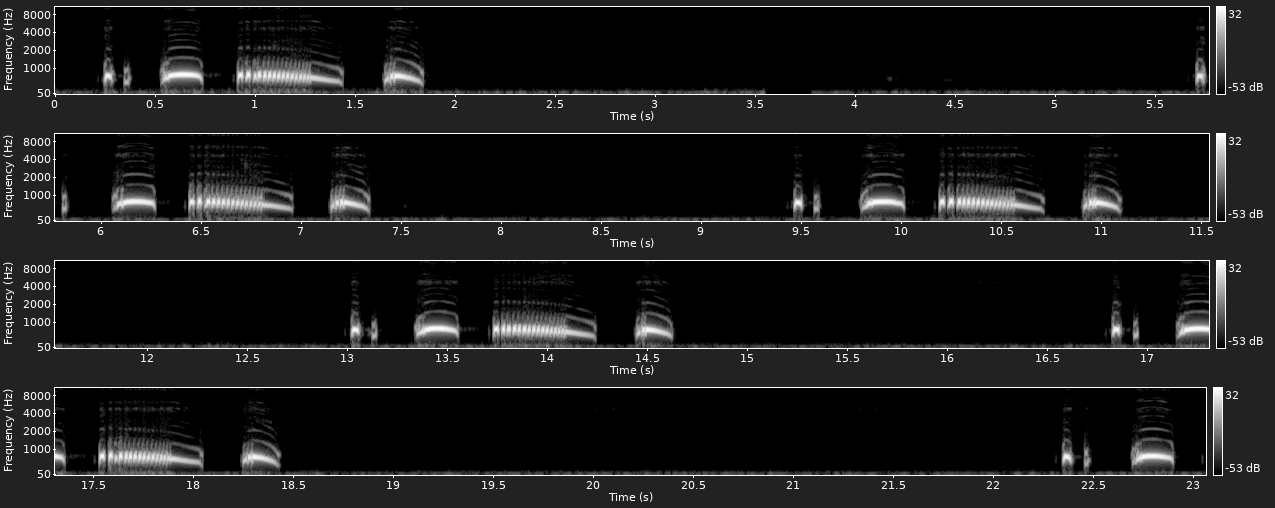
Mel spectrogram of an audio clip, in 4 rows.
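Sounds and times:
dove cooing: 0.2 - 1.9, 5.7 - 7.4, 9.4 - 11.1, 13.0 - 14.6, 16.8 - 18.5, 22.3 - 23.0.

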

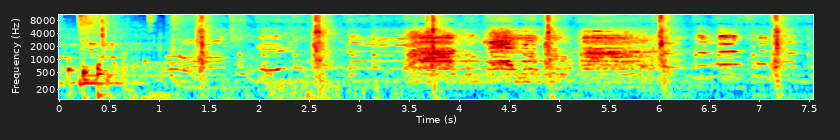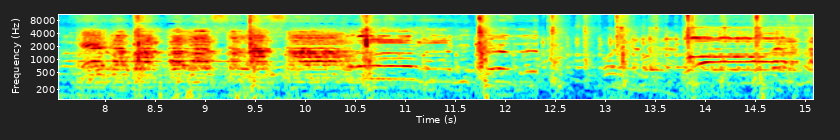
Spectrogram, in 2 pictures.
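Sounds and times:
sharp struck beat: 0.0 - 1.7
group singing in chorus: 0.0 - 12.6, 14.0 - 15.0.

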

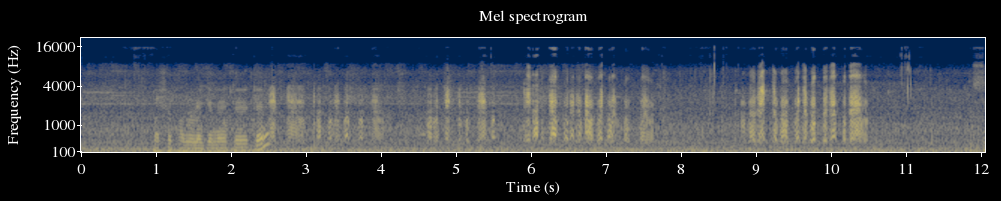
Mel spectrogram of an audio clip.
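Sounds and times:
parakeet squawking chatter: 1.6 - 10.8.

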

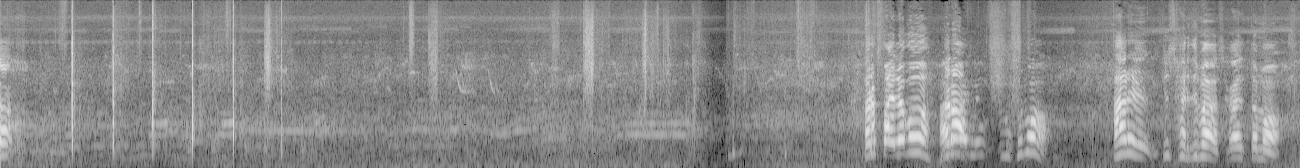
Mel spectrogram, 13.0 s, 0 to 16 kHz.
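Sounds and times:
sharp taps in palm: 0.7 - 3.0.

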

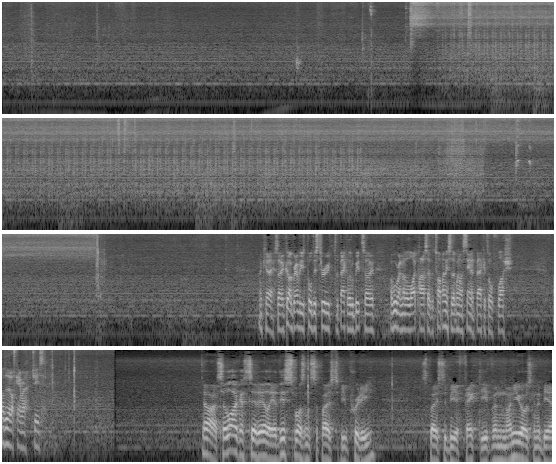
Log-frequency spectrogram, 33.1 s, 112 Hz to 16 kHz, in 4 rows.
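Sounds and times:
welding arc hissing: 6.1 - 18.1.

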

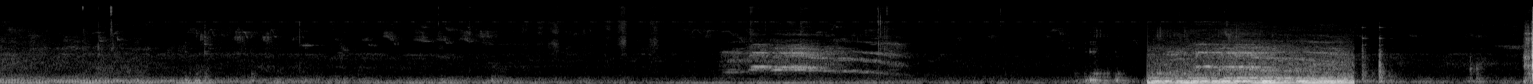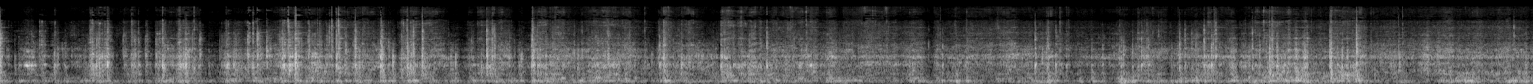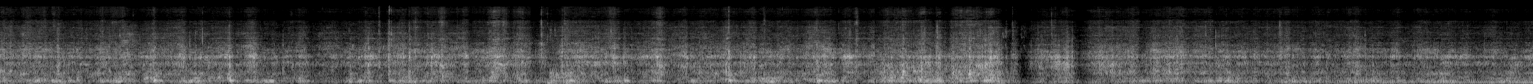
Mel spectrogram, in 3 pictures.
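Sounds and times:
short pitched sound: 11.5 - 13.6
hand-cranked meat grinder rattling: 15.2 - 45.9.

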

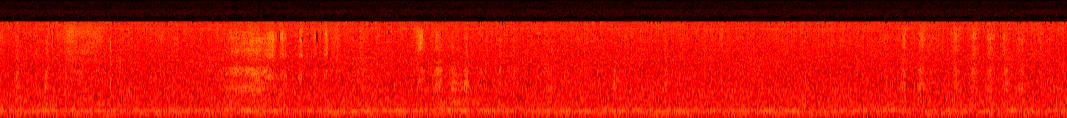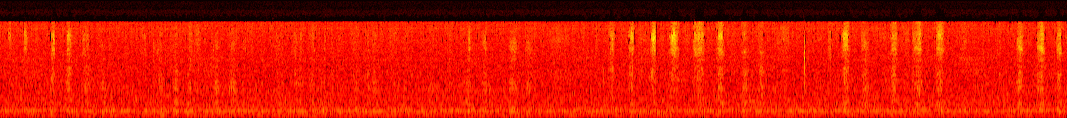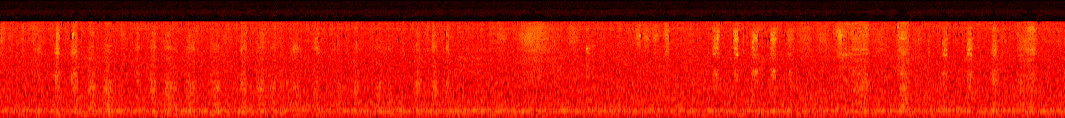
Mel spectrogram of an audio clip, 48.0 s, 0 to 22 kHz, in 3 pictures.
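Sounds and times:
faint steady hum: 0.0 - 47.9
pen nib scratching paper: 25.2 - 27.5, 28.4 - 30.2, 42.7 - 47.6.

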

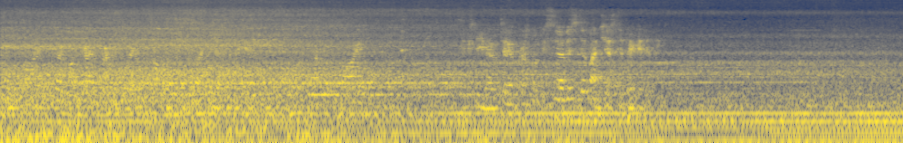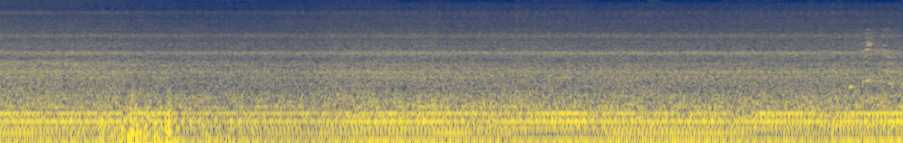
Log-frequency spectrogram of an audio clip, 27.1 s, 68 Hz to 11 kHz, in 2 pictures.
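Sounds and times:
freight train rumbling: 0.0 - 27.0.

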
